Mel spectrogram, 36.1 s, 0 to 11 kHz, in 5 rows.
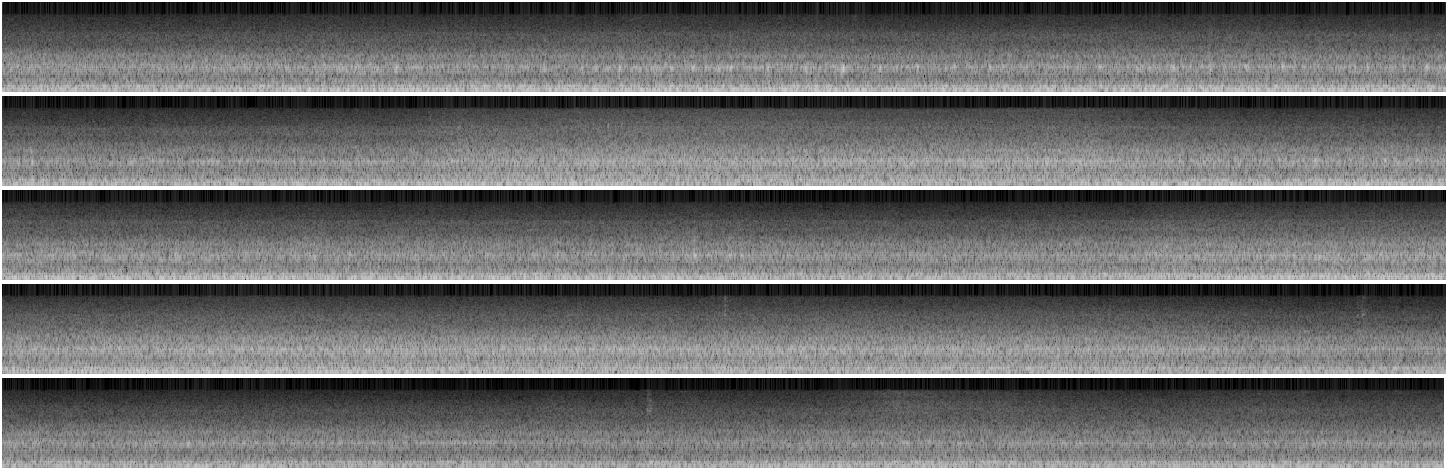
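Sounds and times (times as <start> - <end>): car driving in traffic: 0.0 - 36.0.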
